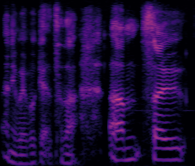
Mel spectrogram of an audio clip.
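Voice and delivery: ordinary delivery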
